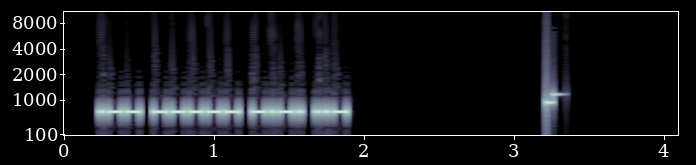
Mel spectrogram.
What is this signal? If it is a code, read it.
Morse code, heard as a keyed tone, about 40 wpm, 700 Hz. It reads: W0CU
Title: USA Call Signs - 4 Characters - 4x Character Spacing - 40wpm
